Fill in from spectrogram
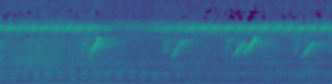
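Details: Forest Owlet in a hilly area of teak and mahua trees near a main road in Valsad District, Gujarat, India, giving a quick run of about ten short, even mid-pitched notes; other birds' chirps, a high whine and engine hum.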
